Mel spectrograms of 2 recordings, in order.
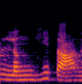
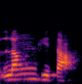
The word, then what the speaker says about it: लङ्घिता: that is last word langhita. Nasal consonant has been used here. K, kh, g, gh, ng. Ng has been used here with a gh, so you have to pronounce it as langhita.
